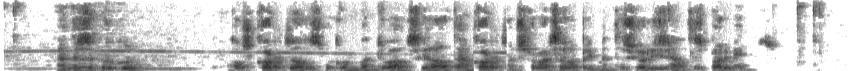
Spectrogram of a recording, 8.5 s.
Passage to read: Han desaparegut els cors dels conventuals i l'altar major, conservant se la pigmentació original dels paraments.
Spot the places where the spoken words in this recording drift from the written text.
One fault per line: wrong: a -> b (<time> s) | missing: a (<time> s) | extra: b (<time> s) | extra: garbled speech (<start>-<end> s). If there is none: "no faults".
wrong: major -> cors (4.8 s)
